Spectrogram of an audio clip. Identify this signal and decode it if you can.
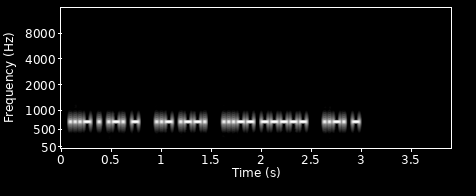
Morse code, heard as a keyed tone, about 47 wpm, 700 Hz. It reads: VERT UP 30 FT
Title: Practice QSO - Exchange 2 - Info - 50wpm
